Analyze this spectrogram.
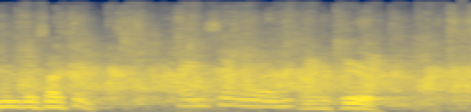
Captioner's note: applause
